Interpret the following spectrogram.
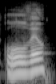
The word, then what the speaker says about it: Louisville: So I believe they pronounce it Louisville.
